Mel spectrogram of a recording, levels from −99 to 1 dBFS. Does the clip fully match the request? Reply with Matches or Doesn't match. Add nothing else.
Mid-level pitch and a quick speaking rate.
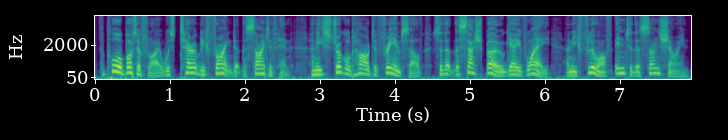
Matches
